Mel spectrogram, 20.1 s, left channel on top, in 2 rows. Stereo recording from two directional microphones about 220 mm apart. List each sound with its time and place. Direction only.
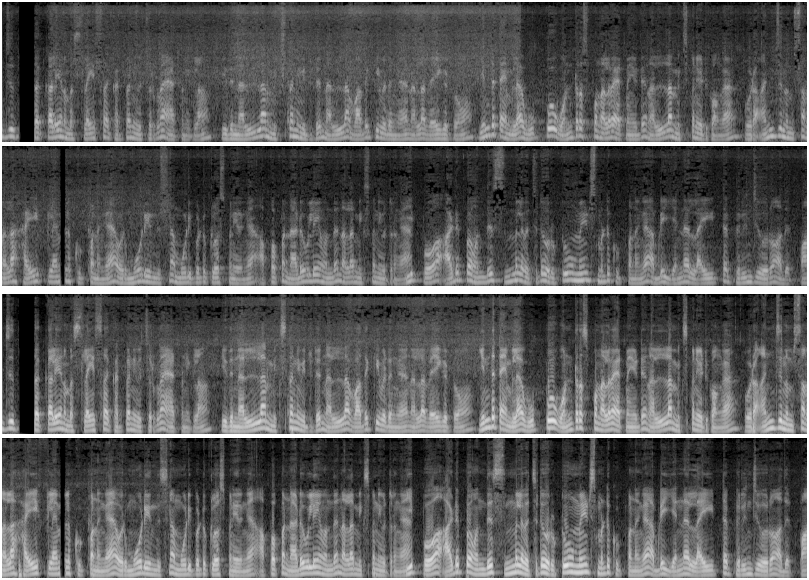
0.1 s speech: 35° right (ahead or behind)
